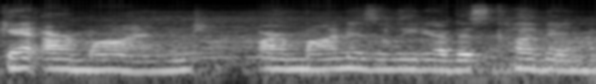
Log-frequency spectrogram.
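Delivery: plain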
